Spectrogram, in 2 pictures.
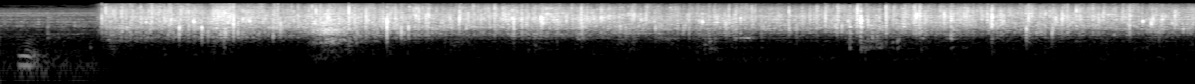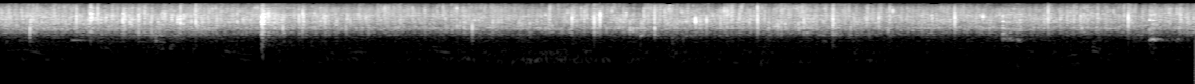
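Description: Food frying: a steady sizzle with fine crackles, starting abruptly about half a second in.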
